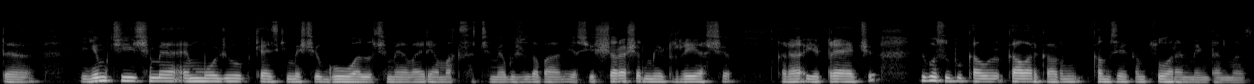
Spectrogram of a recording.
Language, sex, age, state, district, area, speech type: Kashmiri, male, 30-45, Jammu and Kashmir, Bandipora, rural, spontaneous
